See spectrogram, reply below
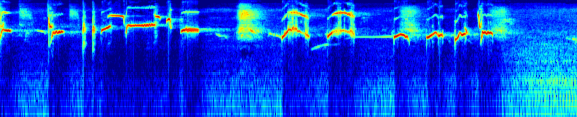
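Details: Kacer koci, the Oriental magpie-robin, singing in the morning while fanning its tail; a continuous varied stream of loud whistles, sharp chirps and rising slurs, ending abruptly in soft background noise.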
